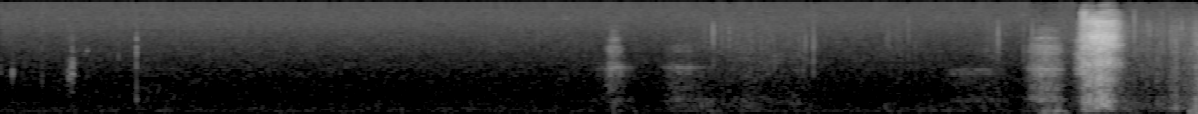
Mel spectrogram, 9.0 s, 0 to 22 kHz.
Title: Induced Sneezing and Noseblowing - Part 2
